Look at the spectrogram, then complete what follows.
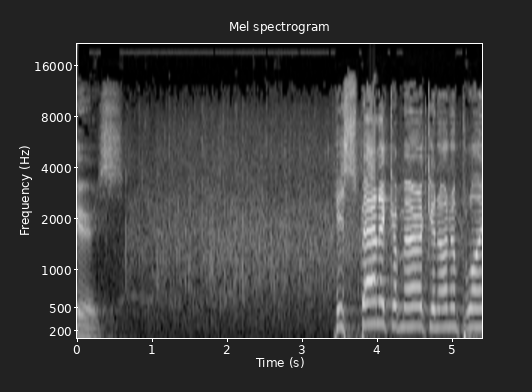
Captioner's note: applause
